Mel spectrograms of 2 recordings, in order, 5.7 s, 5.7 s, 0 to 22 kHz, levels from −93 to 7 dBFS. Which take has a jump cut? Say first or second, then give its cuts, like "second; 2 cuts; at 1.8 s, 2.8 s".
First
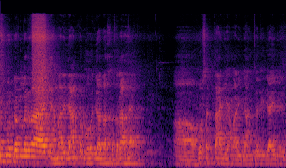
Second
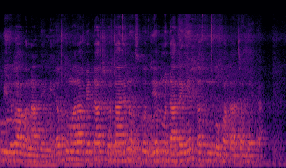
second; 1 cut; at 1.0 s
